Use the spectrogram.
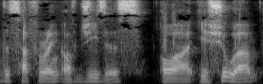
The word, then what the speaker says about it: Yeshua: suffering of Jesus or Yeshua as his name is pronounced in Hebrew is already foreshadowed within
